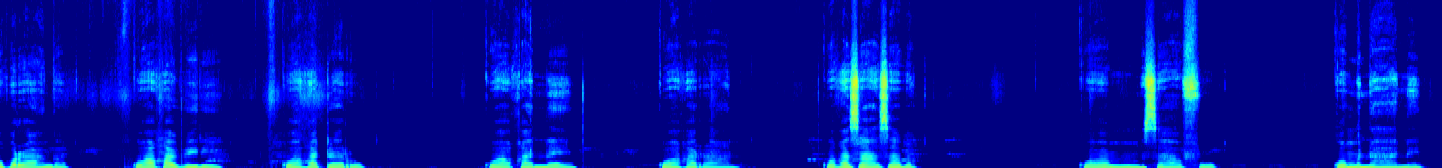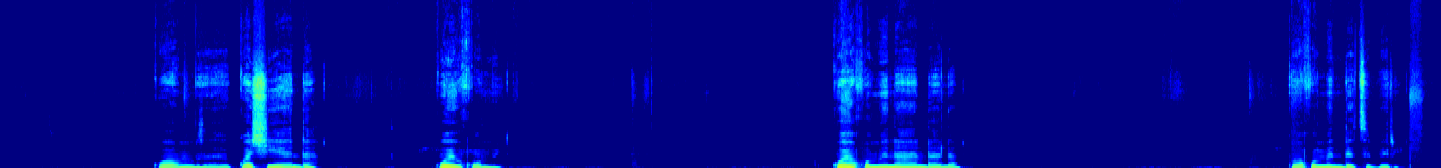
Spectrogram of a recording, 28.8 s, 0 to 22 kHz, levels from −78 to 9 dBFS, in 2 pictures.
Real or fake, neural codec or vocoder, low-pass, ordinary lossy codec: real; none; none; none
